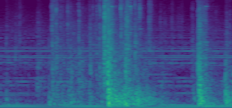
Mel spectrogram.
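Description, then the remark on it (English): A locked laboratory door is tried, giving two dull thunks about a second apart as it catches against the lock, with faint shuffling between and no voices. “approach the laboratory door and find it locked.”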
